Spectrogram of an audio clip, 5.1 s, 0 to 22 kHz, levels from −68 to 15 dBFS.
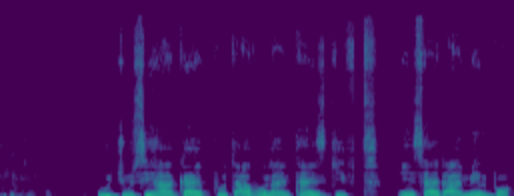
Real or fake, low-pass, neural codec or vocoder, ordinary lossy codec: real; none; none; none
